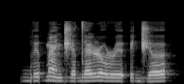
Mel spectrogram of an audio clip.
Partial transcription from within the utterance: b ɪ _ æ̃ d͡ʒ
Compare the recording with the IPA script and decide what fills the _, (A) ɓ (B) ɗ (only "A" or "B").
A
